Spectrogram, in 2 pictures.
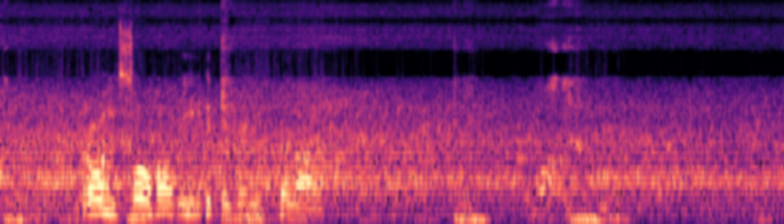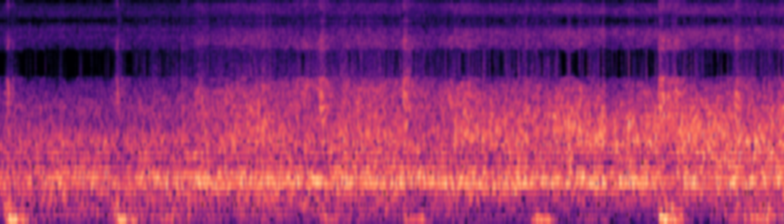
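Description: Heavy thuds sound as wrestlers slam into the floor.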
